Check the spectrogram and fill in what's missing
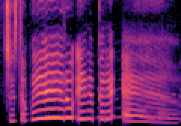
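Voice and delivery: put-on high squeaky baby talk; cutesy high voice. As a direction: coo it like a tiny elf. Cooing over a tiny elf.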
